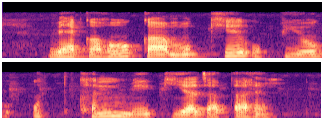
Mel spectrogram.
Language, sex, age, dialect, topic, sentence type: Hindi, female, 25-30, Marwari Dhudhari, agriculture, statement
